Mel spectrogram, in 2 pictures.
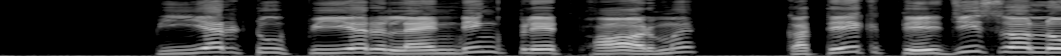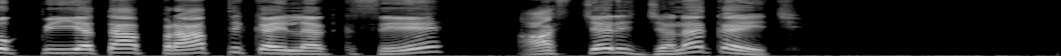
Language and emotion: Maithili, surprised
